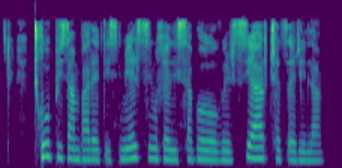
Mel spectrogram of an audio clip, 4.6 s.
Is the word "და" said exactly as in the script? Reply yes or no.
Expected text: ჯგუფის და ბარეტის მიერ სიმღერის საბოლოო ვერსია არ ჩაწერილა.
no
